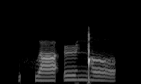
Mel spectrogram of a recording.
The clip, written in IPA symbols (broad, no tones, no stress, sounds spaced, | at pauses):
xʷ ɑ ʔ ə˞ ŋ͡ǃ ɔ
